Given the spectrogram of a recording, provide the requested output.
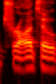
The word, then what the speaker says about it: Toronto: coming to you from Toronto, Canada. I always, while traveling internationally, try to put emphasis on the last T, Toronto, because often Canadians, we just roll it and say Toronto really quickly, and people think I'm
